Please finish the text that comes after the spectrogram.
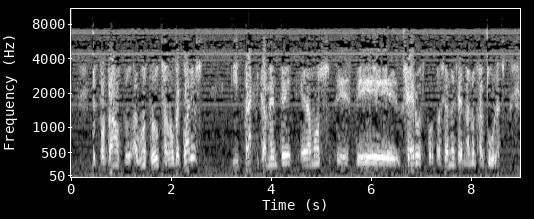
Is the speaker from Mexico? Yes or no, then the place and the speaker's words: yes; Hermosillo, Sonora, Mexico; Yo te digo, yo soy de Hermosillo.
